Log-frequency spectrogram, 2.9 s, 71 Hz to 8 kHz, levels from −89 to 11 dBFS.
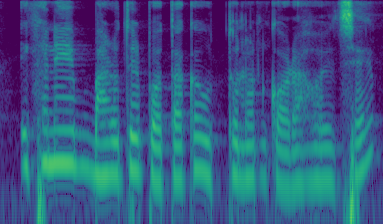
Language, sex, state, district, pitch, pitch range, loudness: Bengali, female, West Bengal, Kolkata, 195 Hz, 180-225 Hz, -24 LUFS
